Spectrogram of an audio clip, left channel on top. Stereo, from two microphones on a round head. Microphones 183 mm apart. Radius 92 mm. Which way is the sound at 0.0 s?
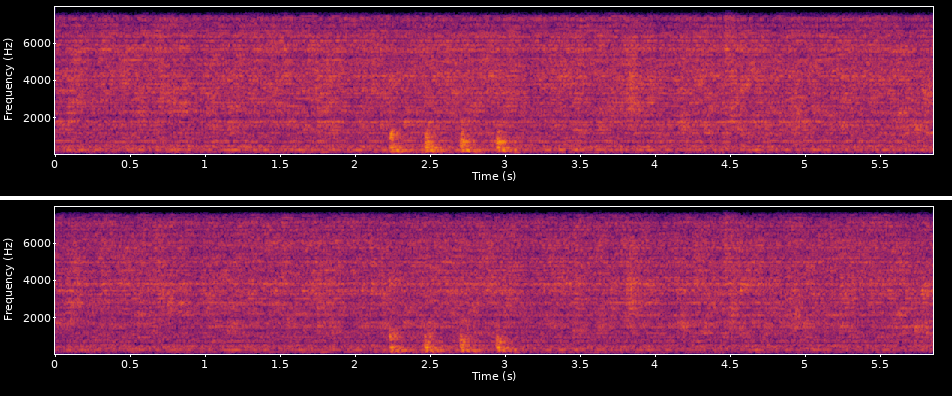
40° right (ahead or behind).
